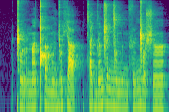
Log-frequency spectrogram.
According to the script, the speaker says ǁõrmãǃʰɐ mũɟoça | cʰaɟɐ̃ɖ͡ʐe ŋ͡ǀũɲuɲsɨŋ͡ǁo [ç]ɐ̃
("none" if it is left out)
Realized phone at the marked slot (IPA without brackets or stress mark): ʃ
